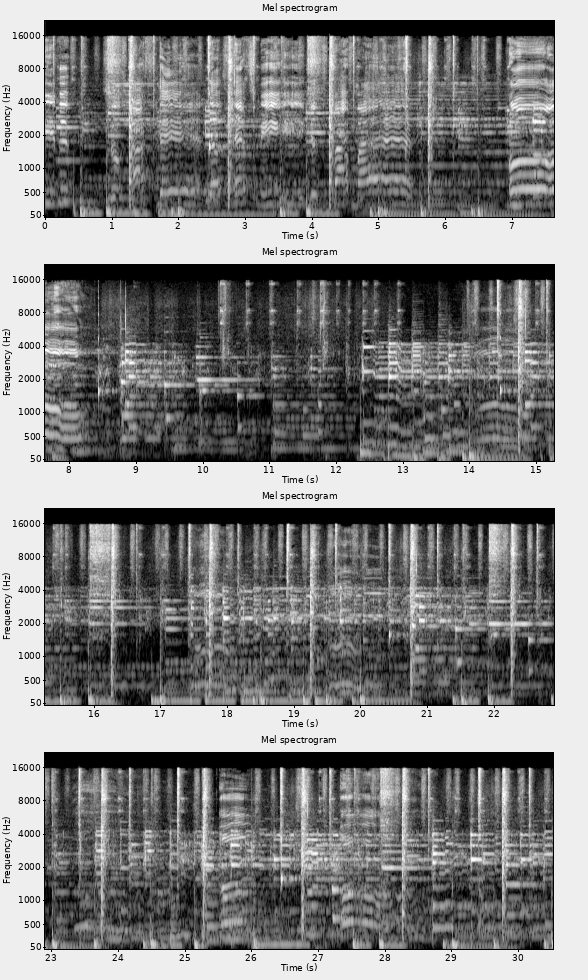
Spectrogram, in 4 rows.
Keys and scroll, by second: 7.9 5, 8.2 Return, 12.4 ctrl+k, 14.5 Escape, 15.7 ctrl+z, 20.1 Delete, 20.5 ctrl+z, 30.3 space.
